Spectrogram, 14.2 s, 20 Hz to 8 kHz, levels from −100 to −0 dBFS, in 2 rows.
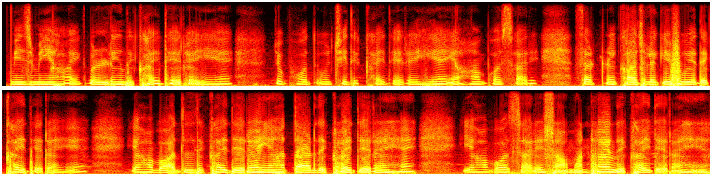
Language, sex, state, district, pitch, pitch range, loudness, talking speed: Hindi, female, Uttar Pradesh, Muzaffarnagar, 215 Hz, 205-230 Hz, -14 LUFS, 205 wpm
